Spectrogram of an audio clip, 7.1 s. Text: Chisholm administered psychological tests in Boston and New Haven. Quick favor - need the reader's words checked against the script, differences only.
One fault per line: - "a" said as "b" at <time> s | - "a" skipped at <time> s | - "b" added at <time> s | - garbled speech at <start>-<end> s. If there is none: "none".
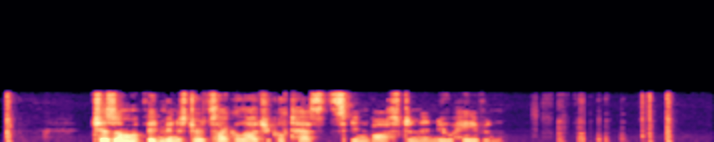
none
